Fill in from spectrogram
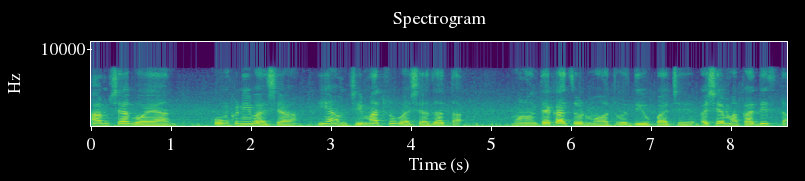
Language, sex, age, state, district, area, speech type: Goan Konkani, female, 30-45, Goa, Ponda, rural, spontaneous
